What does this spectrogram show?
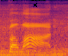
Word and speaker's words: ballade: of these examples the balad not to be confused with the ballad we always pronounce it as a french word because the ballad and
